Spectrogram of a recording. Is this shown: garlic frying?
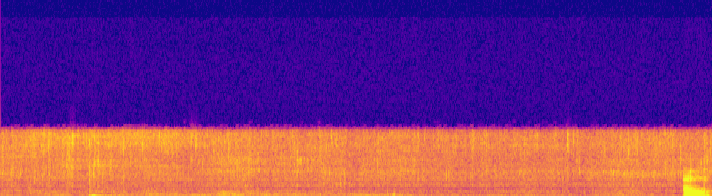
yes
